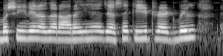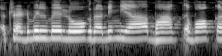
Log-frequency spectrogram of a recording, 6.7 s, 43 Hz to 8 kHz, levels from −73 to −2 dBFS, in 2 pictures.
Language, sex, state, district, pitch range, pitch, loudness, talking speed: Hindi, female, Punjab, Pathankot, 210-225 Hz, 220 Hz, -14 LUFS, 145 wpm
